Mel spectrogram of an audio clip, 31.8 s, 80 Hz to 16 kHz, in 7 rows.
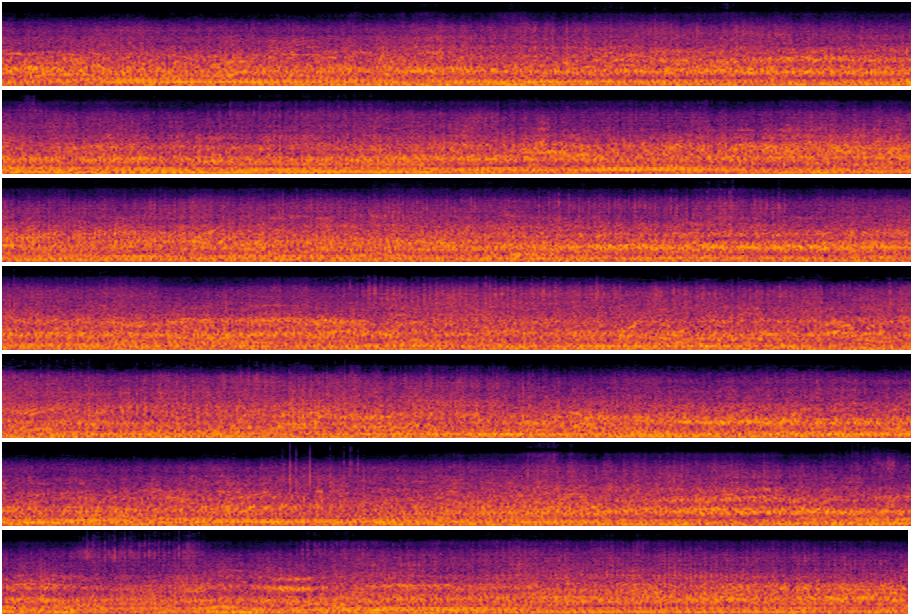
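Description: A pack of Ford Crown Victoria dirt-track stock cars running laps with their V8 engines. The engines keep up a steady, loud sound whose pitch rises and falls as the cars go around the oval.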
